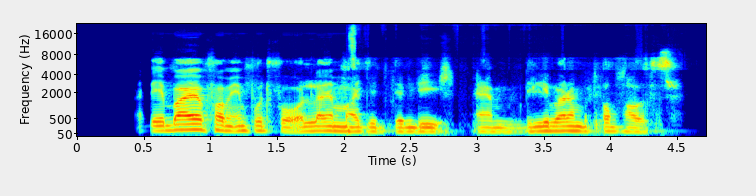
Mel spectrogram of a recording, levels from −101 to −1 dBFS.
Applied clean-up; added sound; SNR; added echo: neural mask model DeepFilterNet 3.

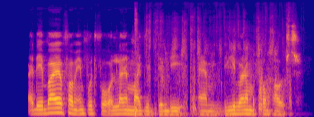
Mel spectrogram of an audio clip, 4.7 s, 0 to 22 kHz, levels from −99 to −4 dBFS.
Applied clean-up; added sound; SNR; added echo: neural mask model RNNoise.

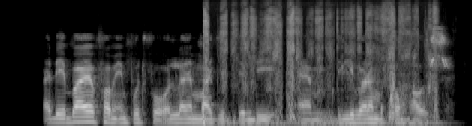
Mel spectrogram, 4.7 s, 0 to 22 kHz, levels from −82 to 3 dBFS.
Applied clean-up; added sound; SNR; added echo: none; Writing; 5 dB; none.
